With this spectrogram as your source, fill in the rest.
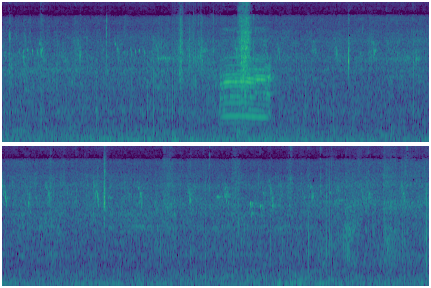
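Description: Sheep crop and chew grass.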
